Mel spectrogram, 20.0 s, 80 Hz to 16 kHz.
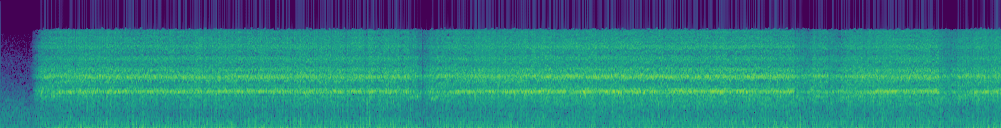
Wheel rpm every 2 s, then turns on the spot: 90, 160, 160, 160, 140, 160, 160, 160, 130, 140.
none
